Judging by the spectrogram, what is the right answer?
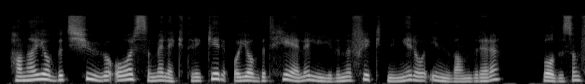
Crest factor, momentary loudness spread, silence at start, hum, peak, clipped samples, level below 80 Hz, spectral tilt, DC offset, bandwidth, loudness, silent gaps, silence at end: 16 dB; 5 LU; 0.1 s; none; -10 dBFS; under 0.1%; -68 dBFS; -7 dB/octave; under 0.1%; 10.5 kHz; -25 LUFS; 5.17-5.28 s; 0 s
